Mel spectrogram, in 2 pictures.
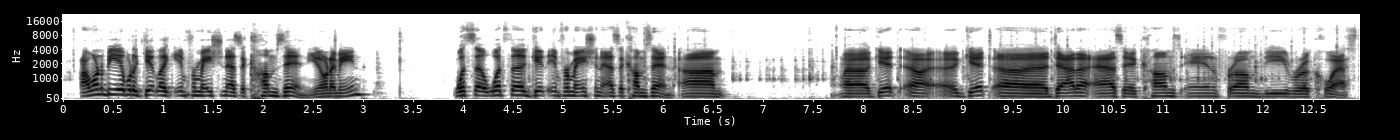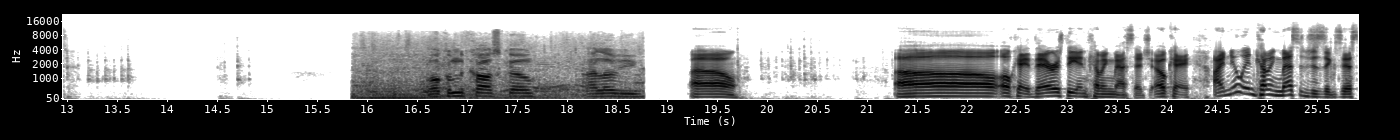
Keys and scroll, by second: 5.4-16.4 typing, 20.0-25.9 typing.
